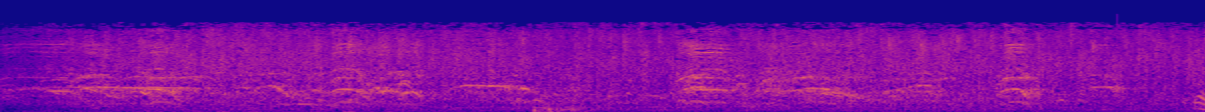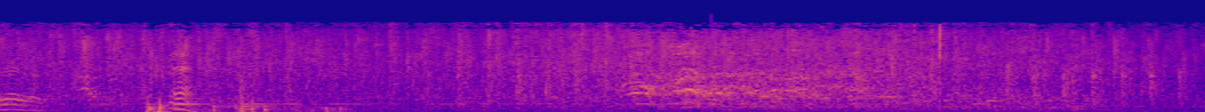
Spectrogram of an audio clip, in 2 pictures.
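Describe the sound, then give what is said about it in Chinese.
A live audience at a Beijing Deyunshe crosstalk show cheers and applauds Zhang Wenshun's return to the stage with Guo Degang, steadily for over twenty seconds, a dense, loud wash of clapping with shouting voices rising through it and swelling again toward the end. “老先生当时身体还不是很好，站的时间也不能太长，只说了个小段，但是呢现场观众的这个欢呼声待会儿您从录音中也能够感受到。”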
